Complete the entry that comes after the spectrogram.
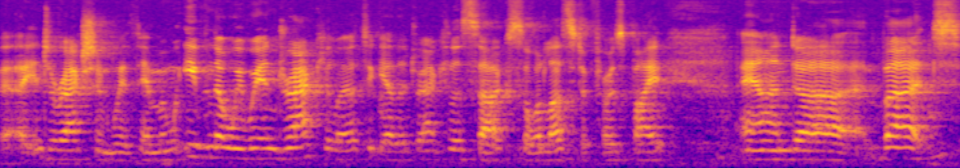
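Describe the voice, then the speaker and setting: A woman talks at a moderate pace while noticeable noise fills the background. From Britain. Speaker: former adult film actress, spiritual counselor. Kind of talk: convention panel discussion.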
